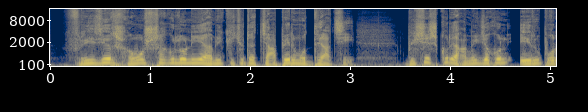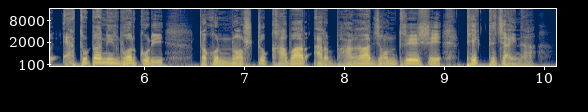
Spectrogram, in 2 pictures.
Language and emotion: Bengali, fearful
